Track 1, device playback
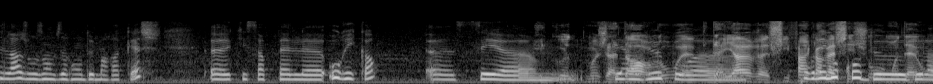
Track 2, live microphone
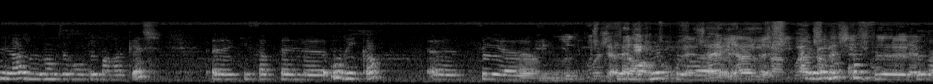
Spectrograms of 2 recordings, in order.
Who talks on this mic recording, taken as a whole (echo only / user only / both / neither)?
both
